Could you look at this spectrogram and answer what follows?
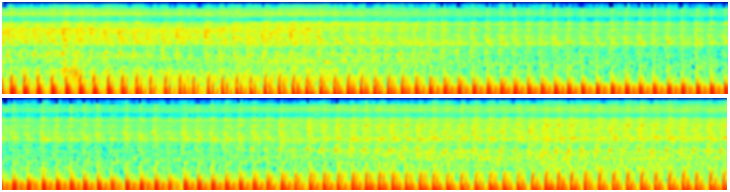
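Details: Honda GL Max Neotech engine after full restoration/rebuild: steady, even single-cylinder idle with a regular low thump and light valve chatter, no knocks; normal idle.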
